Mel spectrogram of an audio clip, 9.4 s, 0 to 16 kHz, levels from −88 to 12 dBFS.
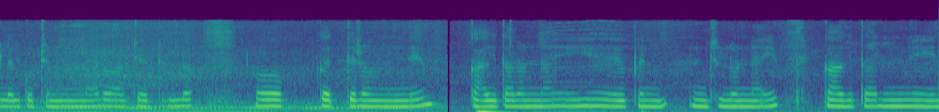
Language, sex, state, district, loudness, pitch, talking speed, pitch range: Telugu, female, Andhra Pradesh, Krishna, -17 LUFS, 200 Hz, 85 wpm, 195-205 Hz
